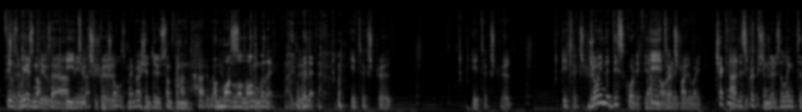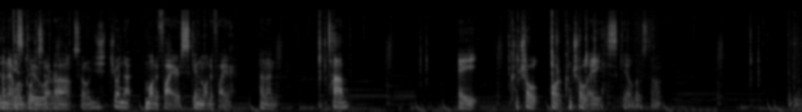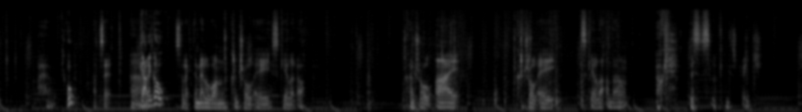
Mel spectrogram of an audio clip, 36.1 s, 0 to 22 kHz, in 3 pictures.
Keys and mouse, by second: 0.2 shift+middle click, 0.6 e, 3.6 ctrl+z, 3.9 click, 4.7 e, 6.4 click, 6.6 e, 7.9-9.3 drag, 9.2 e, 9.4 e, 10.5 click, 10.7 e, 12.2 Tab, 12.5 click, 13.6-14.8 drag, 16.6 Tab, 18.1 a, 19.5 shift+a, 20.6 ctrl+a, 23.0 1, 23.5 click, 23.9 g, 27.3 ctrl+a, 30.4 ctrl+i, 31.6 ctrl+a, 33.8 Tab, 35.0 Tab, 35.8-36.0 drag.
